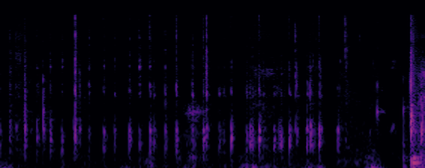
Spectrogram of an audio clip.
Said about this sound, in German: Erstmal Mausklicker. Hört ihr das Mausklickern?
